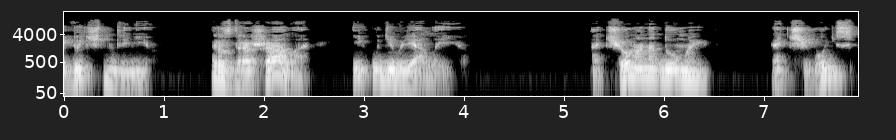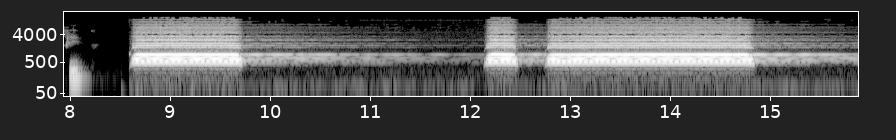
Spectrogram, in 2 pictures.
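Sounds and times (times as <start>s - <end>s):
speech: 0.0s - 4.0s, 5.3s - 6.5s, 7.1s - 8.2s
loud train whistle blasting as the train slows for a station: 8.6s - 11.5s, 12.1s - 15.8s.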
